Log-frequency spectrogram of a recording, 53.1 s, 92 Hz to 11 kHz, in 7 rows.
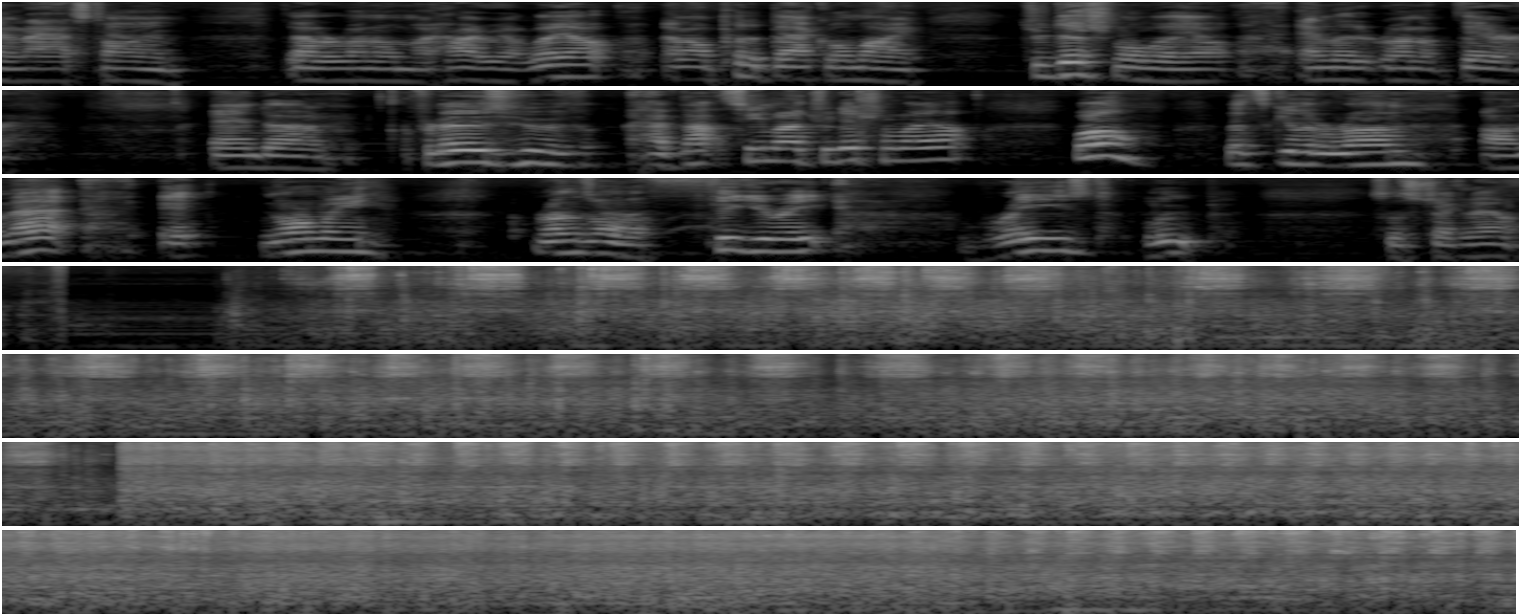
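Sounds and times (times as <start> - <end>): electric motor whirring: 24.1 - 53.0
toy steam locomotive chuffing: 24.2 - 53.0
wheels rattling on track: 24.3 - 53.0.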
